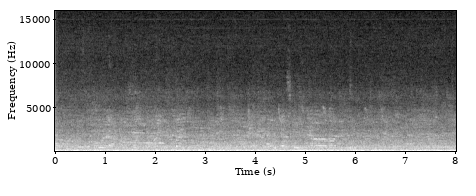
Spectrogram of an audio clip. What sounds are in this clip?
music from an unclear source, person or small group talking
